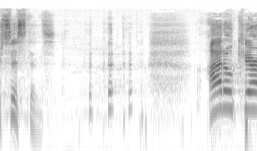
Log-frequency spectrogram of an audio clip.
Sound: laughs

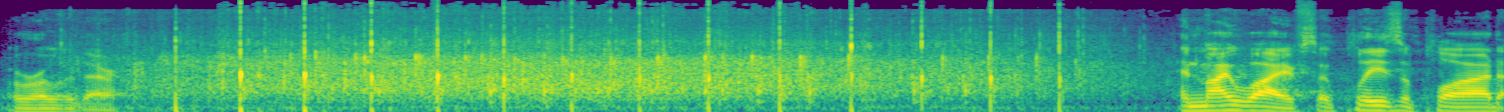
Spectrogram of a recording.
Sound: applause

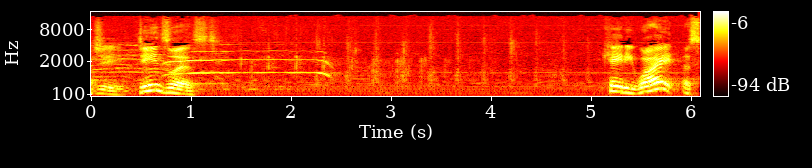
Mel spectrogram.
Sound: applause and cheering

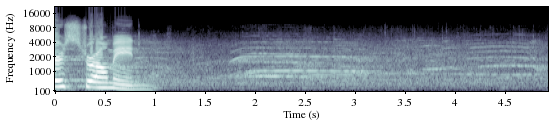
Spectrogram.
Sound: cheers

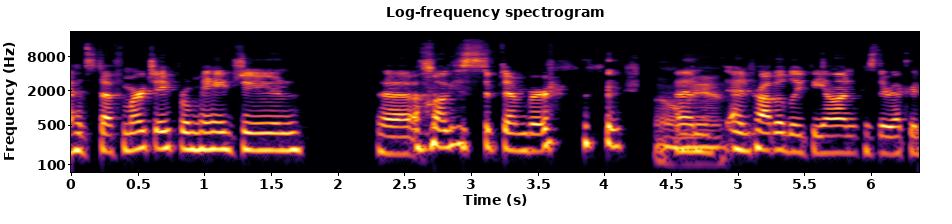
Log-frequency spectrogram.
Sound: laughter

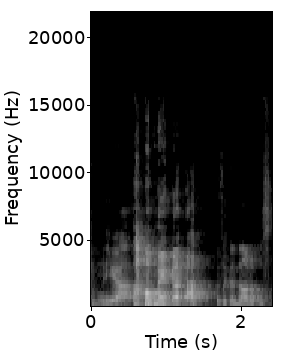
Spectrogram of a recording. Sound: laughs

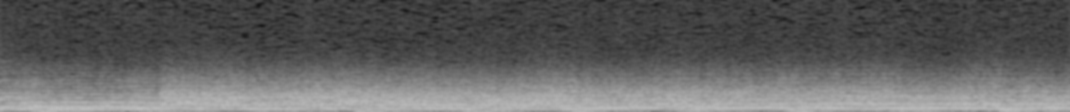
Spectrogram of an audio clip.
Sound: crowd cheering

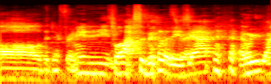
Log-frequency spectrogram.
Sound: laughs

